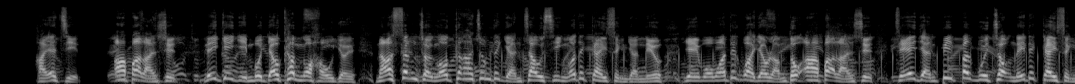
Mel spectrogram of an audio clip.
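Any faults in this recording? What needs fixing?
From 4.46 s right through to 10.72 s there's a train of clicks riding on top of the sound: sharp, same-shaped ticks at a steady 8.96 per second, around fifty of them, and they're about as loud as the program itself, so they cut through the quieter stretches too. That regularity points to something periodic injecting pulses, most likely interference from nearby gear or a faulty connection or power supply. Worth checking grounding, cable routing and interface buffer settings, and keeping noisy equipment away from the signal chain.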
